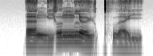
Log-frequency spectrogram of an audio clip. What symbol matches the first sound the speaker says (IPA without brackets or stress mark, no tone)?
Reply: ɐ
